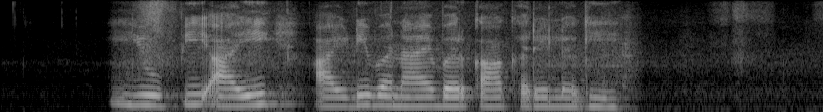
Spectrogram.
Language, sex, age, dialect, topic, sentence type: Chhattisgarhi, male, 18-24, Western/Budati/Khatahi, banking, question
